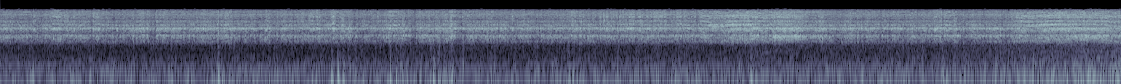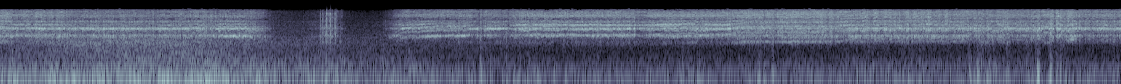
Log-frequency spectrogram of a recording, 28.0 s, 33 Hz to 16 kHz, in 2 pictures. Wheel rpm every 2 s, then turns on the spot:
240, 230, 230, 230, 230, 230, 230, 170, 110, 80, 160, 170, 220, 230.
none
